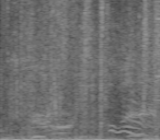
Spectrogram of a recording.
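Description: An electric beam crackles and hums.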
